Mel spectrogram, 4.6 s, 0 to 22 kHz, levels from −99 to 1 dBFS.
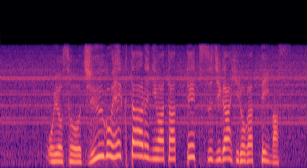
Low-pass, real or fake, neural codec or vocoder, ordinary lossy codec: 7.2 kHz; real; none; none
